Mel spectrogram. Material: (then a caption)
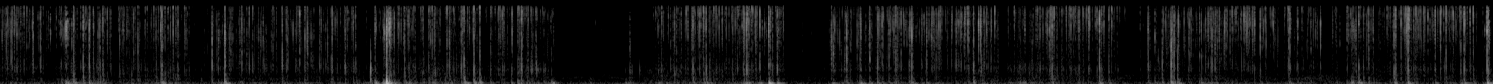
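Plastic. A hand-held derma roller with a roller of fine metal needles is rolled over a large sheet of clear plastic bubble wrap, crushing and pricking the air-filled bubbles. Dense, bright crackling and sharp pops run almost continuously, with two brief quiet pauses near the middle, before the rolling resumes.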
